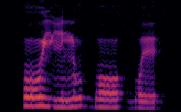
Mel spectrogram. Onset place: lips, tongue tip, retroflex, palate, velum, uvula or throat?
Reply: palate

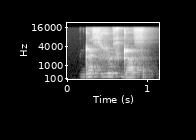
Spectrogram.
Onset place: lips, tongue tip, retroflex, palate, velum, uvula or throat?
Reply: retroflex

